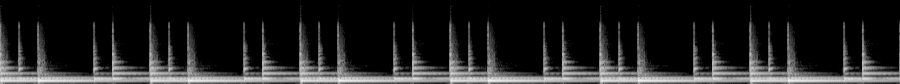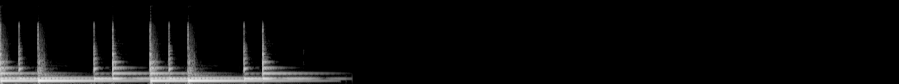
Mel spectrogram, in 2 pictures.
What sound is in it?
A beat solution using maadal - 3 sounds: Dhing, Taang, Naa, played at 80 beats per minute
